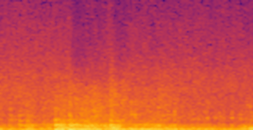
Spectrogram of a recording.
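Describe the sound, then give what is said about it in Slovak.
A summer thunderstorm with steady rain hissing throughout and a deep, rolling rumble of thunder that swells after the first half-second and lingers. No voices are present. “No a neodmysliteľne k letu a k horúčavám patria aj búrky.”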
